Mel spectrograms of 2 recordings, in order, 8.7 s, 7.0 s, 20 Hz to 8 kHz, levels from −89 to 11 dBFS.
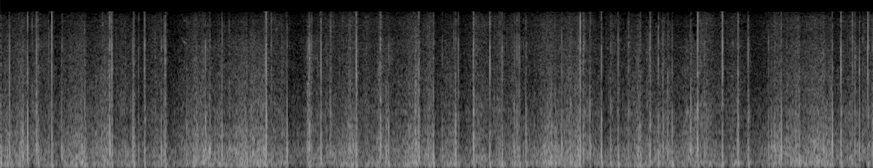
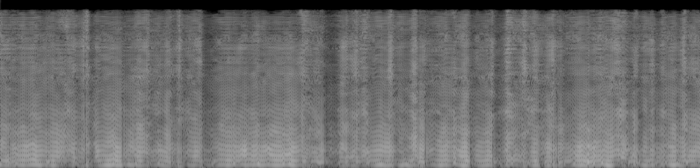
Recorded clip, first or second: first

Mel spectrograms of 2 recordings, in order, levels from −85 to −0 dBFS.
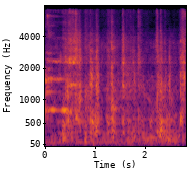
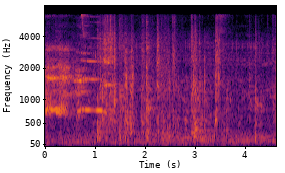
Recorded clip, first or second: second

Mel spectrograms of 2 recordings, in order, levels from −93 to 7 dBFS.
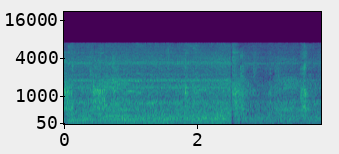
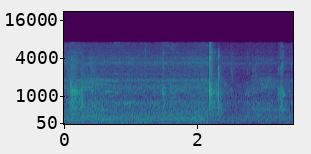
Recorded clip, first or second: first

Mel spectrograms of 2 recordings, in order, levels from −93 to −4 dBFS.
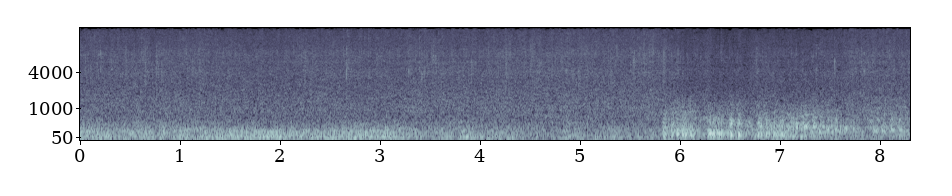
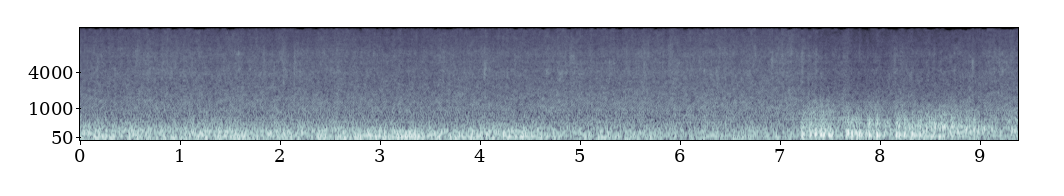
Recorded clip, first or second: first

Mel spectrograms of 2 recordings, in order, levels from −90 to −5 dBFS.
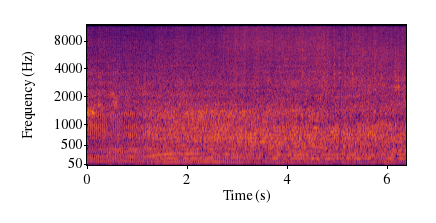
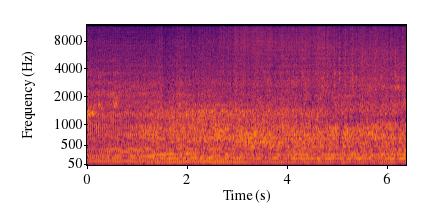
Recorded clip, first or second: first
